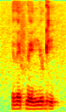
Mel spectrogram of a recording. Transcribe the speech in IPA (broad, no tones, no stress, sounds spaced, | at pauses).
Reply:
ð e f ɳ e ŋ y ɖ i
